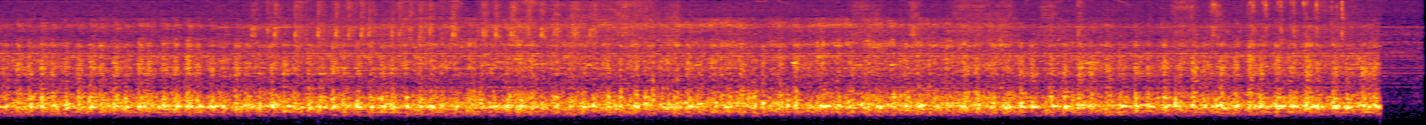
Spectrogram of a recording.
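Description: Model railway locomotive running along the track, its small electric motor and wheels making a steady whirring rattle.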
